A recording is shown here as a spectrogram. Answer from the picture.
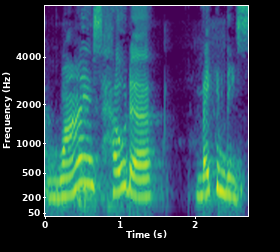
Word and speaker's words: Hoda: more real than Honda's because I've noticed that Honda she was really um smiling through the whole thing. I just don't think Hoda.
